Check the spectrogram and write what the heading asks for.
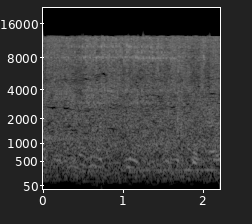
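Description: Outdoor street ambience: a steady hiss with faint, indistinct voices of people in the background.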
